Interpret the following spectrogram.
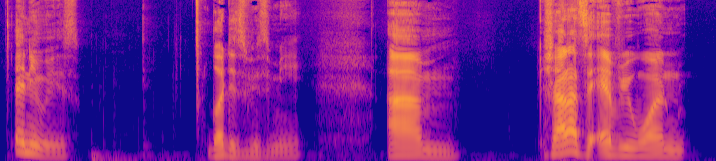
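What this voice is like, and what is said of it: Strained, nearly lost voice. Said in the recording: “my voice is gone”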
